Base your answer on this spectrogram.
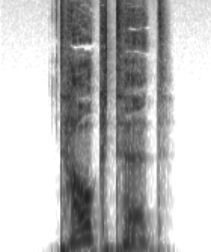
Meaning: inflection of taugen: 1. second-person plural preterite 2. second-person plural subjunctive II
- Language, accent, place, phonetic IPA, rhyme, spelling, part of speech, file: German, Germany, Berlin, [ˈtaʊ̯ktət], -aʊ̯ktət, taugtet, verb, De-taugtet.ogg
